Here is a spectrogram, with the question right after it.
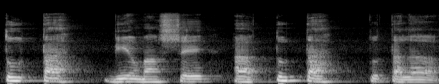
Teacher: khi từ tout đứng trước một từ bắt đầu bằng nguyên âm hoặc chữ H câm, chúng ta phải nối âm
